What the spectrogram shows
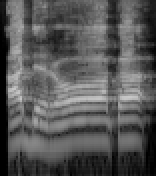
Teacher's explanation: دال ساکن ہے، اس کو کلکلے کے ساتھ پڑھیں گے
